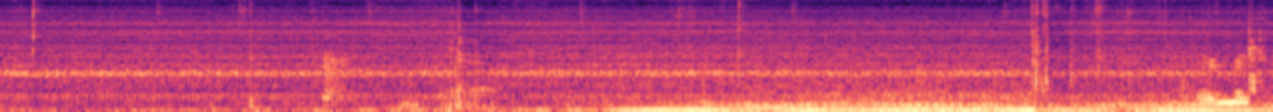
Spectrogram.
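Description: Steady hiss with a faint constant whine, a few light clicks, and a loud low hum that comes in about halfway through and holds steady.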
